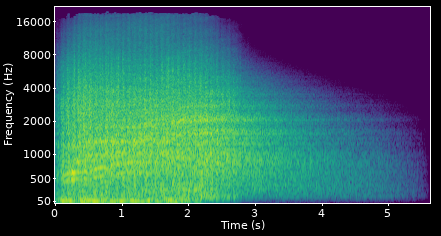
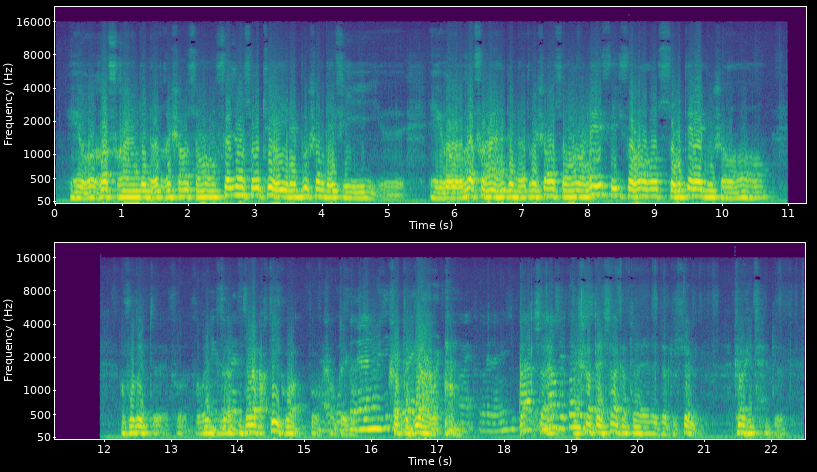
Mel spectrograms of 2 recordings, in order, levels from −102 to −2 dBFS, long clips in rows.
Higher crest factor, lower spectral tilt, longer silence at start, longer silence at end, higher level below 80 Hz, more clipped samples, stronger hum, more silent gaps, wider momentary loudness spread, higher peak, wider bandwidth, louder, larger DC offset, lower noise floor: first, 14 dB vs 8 dB; second, -3.5 dB/octave vs -9 dB/octave; about the same, 0 s vs 0.05 s; first, 1.8 s vs 0 s; first, -26 dBFS vs -34 dBFS; neither; neither; second, none vs 11.00-11.93 s; first, 17 LU vs 13 LU; about the same, 0 dBFS vs -2 dBFS; first, 19 kHz vs 8.6 kHz; about the same, -11 LUFS vs -10 LUFS; neither; second, -63 dBFS vs under -90 dBFS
